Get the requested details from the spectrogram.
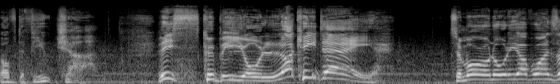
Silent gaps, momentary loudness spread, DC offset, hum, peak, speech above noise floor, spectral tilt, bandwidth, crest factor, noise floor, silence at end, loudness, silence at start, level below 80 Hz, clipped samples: none; 16 LU; under 0.1%; none; -2 dBFS; 22 dB; -2.5 dB/octave; 17 kHz; 16 dB; -39 dBFS; 0 s; -16 LUFS; 0 s; -44 dBFS; under 0.1%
